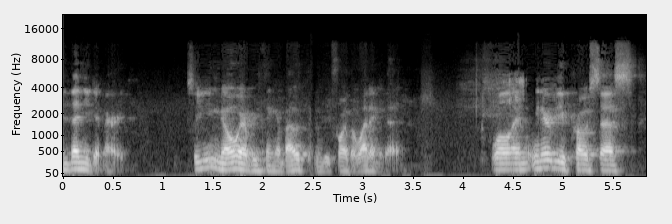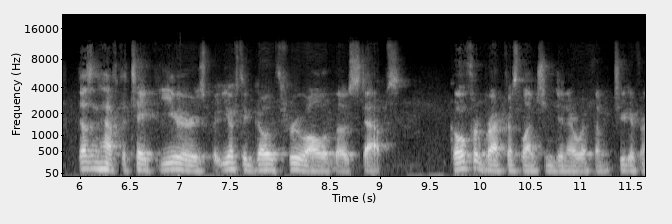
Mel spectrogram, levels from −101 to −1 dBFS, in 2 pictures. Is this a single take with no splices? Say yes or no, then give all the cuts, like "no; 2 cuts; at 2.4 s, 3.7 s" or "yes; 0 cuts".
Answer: yes; 0 cuts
